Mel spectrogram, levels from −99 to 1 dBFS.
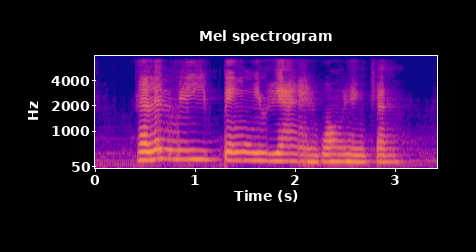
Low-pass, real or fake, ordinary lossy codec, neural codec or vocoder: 7.2 kHz; fake; none; codec, 16 kHz in and 24 kHz out, 0.6 kbps, FireRedTTS-2 codec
